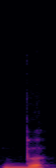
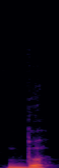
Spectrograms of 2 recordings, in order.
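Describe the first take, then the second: No difference in how they are said.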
